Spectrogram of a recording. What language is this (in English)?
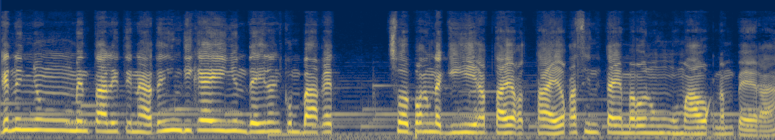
Filipino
